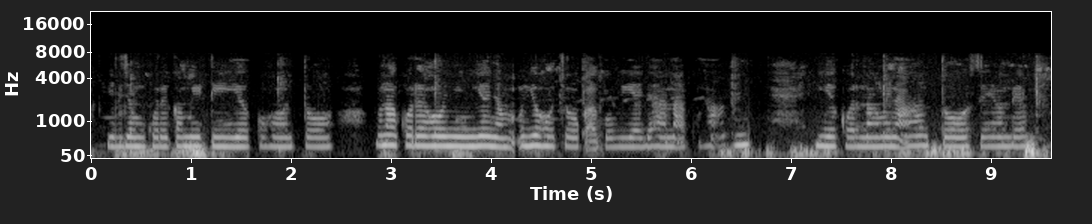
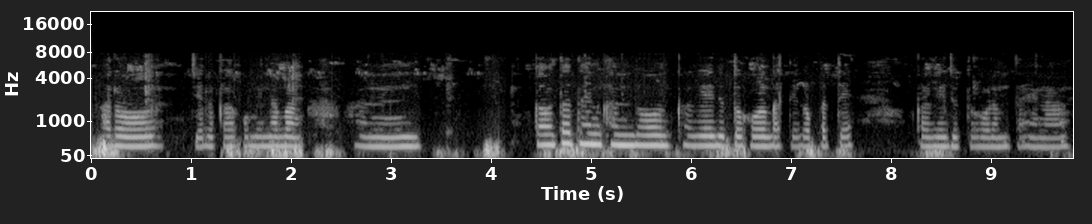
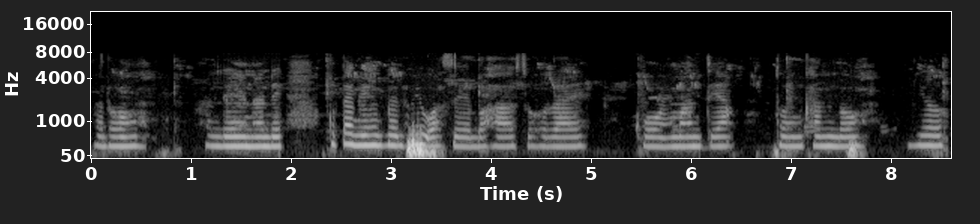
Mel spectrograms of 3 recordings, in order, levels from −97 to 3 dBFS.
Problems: background sounds at intervals, background conversations at intervals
